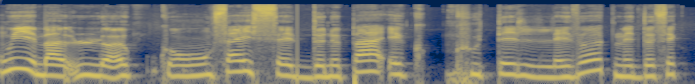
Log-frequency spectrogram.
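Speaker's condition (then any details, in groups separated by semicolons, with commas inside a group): Stuttering; stuttering since early childhood at school, speech therapy helped, told elimination almost impossible; stuttering persists, described by him as an accent; repeated sounds, prolonged sounds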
